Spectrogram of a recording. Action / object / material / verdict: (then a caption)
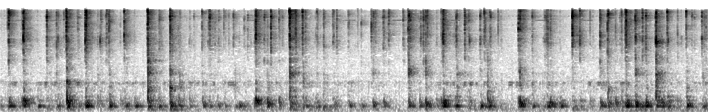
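tap / plastic-key aluminium keyboard / plastic / none. Both hands tap rapidly with their fingertips on the plastic keys of a white Apple Magic Keyboard with an aluminium body, resting on a wooden desk. A steady stream of quick, light, bright clicks is heard, each dying away almost at once over a soft low thud, with a few louder keystrokes standing out.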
